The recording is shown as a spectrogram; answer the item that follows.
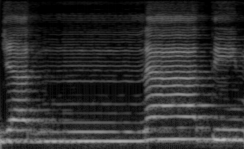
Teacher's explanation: नून मुशद्दद पर गुना करेंगे और नून को खड़ी ज़बर की वजह से खींचकर अदा करेंगे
